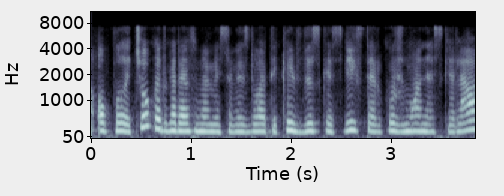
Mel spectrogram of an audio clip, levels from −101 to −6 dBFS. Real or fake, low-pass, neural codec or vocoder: fake; 7.2 kHz; codec, 16 kHz, 2 kbps, FreqCodec, smaller model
